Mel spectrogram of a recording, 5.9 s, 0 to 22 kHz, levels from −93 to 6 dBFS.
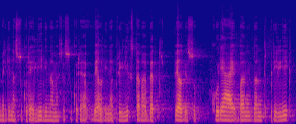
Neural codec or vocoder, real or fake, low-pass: vocoder, 44.1 kHz, 128 mel bands every 256 samples, BigVGAN v2; fake; 19.8 kHz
